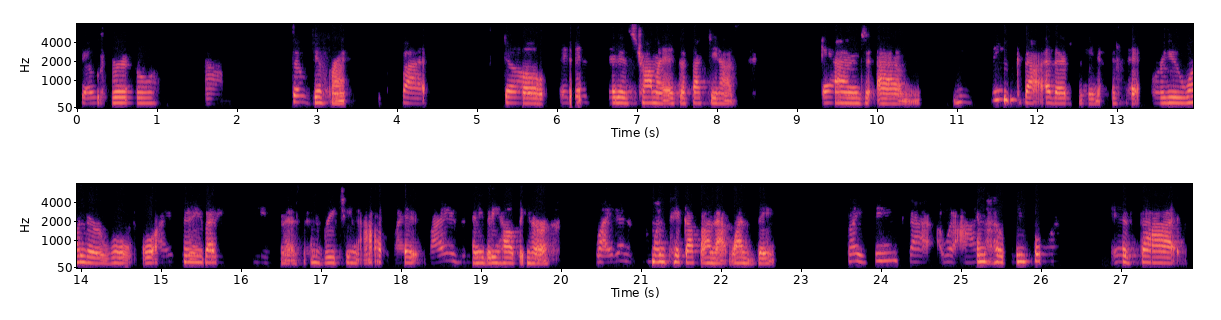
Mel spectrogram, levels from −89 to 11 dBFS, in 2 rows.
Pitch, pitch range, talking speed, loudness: 205 Hz, 195-230 Hz, 130 wpm, -20 LUFS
